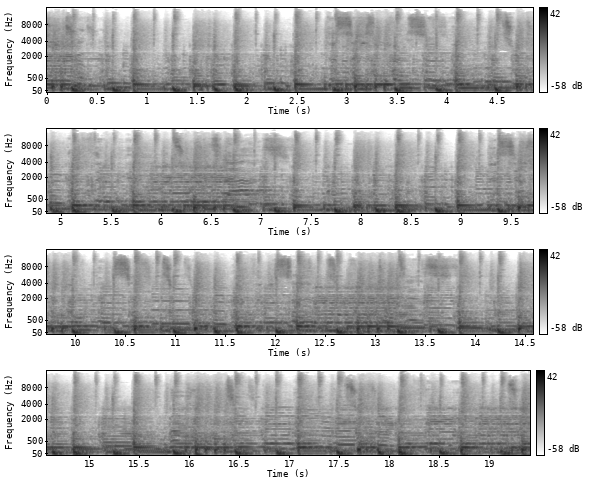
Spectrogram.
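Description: Live punk-pop rock band playing a song: drum kit keeping a steady beat under electric guitars, bass guitar and keyboard.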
